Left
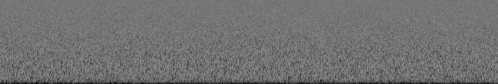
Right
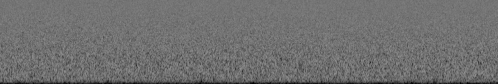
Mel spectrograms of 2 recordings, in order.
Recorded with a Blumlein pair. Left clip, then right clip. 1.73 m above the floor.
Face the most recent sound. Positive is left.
No sound to turn to.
